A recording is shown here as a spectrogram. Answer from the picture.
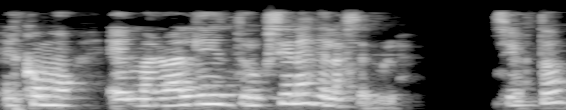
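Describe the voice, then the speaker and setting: Her intonation lively, a woman speaks with a fairly high pitch. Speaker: teacher. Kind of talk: online lecture. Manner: fast; animated.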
